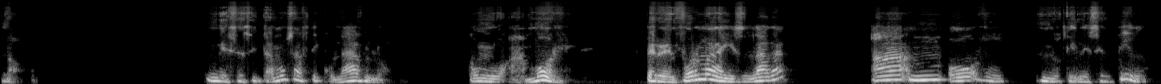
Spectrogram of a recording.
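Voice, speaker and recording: A male university lecturer, teaching at an unhurried, deliberate pace. His voice has a husky, slightly breathy grain, and his pitch rises and falls in a lively way as he repeats examples for the class.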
